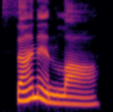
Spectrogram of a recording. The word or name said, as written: son-in-law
